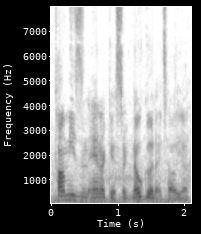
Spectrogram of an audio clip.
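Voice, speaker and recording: Man playing an opinionated, slightly high-voiced 1920s author. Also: lively intonation, fast, fairly bright tone. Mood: indignant. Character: opinionated, alarmist 1920s male author on radio. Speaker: talk show guest, author. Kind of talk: 1920s radio interview acting. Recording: noisy amateur recording.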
